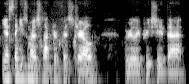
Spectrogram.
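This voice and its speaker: A man's voice: medium pitch, fairly even intonation, fast talker, slight background noise, rough recording. A man moderator politely thanks the speaker and introduces the next part of a conference.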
